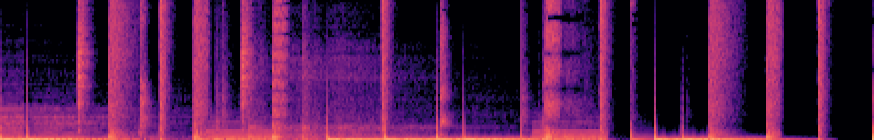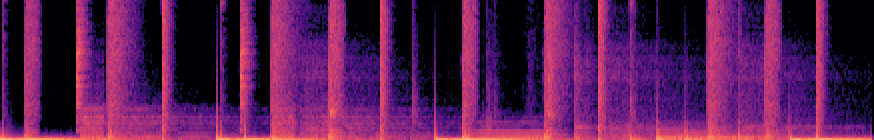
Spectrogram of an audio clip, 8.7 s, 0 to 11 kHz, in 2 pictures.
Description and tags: TechOddLoop5 LC 110bpm
Odd Techno Loop
loop, odd, techno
